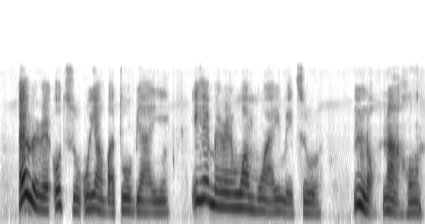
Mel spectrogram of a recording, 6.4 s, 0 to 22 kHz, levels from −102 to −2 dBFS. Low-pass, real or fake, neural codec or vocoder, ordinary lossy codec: 7.2 kHz; fake; codec, 16 kHz, 8 kbps, FreqCodec, smaller model; none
